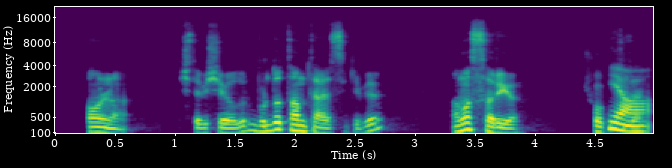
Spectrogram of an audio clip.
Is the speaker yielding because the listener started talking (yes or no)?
yes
